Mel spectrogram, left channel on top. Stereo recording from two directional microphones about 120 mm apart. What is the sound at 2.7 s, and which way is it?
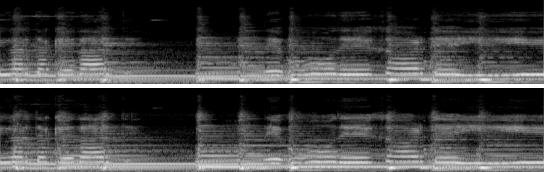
Music, 20° right (ahead or behind).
